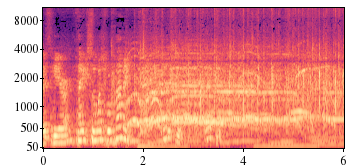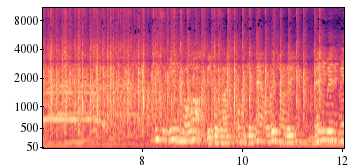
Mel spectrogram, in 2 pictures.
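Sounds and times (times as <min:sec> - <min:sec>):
audience applauding: 0:01.4 - 0:11.9.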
